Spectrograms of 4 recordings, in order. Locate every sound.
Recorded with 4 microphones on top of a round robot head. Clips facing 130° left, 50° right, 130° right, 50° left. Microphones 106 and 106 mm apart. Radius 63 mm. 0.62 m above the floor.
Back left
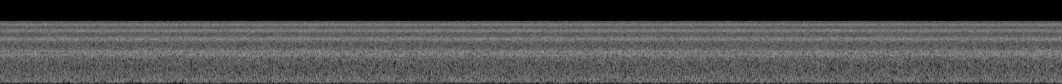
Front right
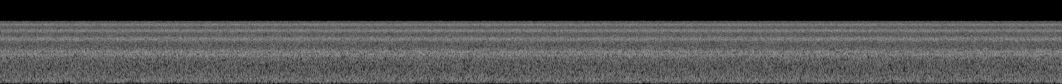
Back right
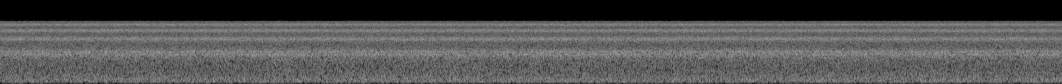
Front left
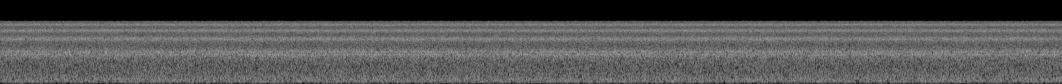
Only background noise.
